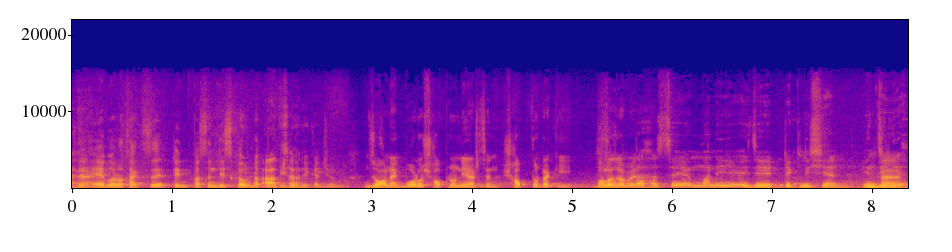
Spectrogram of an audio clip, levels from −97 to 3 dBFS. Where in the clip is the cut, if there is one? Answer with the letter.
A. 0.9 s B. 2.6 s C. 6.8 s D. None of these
B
